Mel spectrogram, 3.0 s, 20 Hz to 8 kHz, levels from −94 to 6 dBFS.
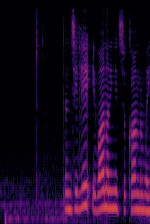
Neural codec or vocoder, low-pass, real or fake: codec, 16 kHz, 0.5 kbps, X-Codec, HuBERT features, trained on balanced general audio; 7.2 kHz; fake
